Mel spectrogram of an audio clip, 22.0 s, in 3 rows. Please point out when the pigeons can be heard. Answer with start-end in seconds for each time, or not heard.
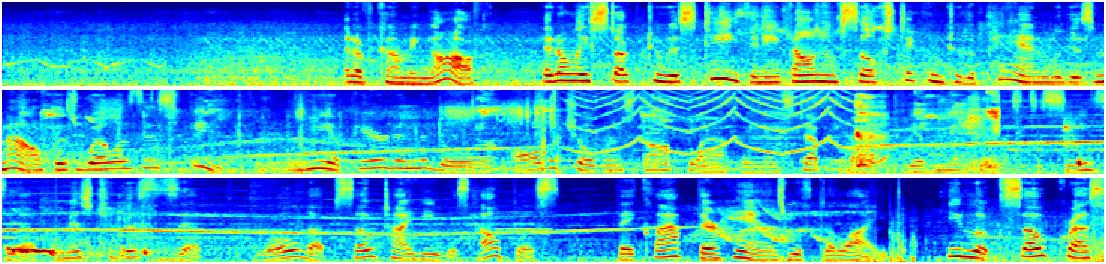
4.5-15.7.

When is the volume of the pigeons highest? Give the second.
15 s.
